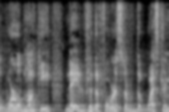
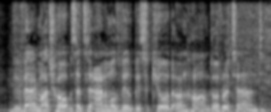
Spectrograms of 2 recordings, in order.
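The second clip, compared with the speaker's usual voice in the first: reading with German accent. Reading a statement aloud in a put-on German accent. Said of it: "I'm just doing German".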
